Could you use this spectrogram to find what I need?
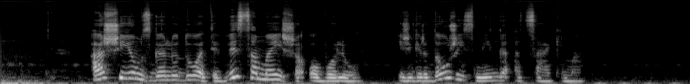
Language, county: Lithuanian, Klaipėda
